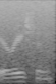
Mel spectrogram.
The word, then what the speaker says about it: aeration: Above the water table is the zone of aeration. A-E-R is how it's spelled, but it's actually filled with air, A-I-R.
